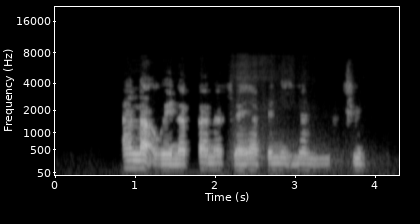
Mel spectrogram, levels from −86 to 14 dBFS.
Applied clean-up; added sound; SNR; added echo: neural separator model SepFormer DNS4.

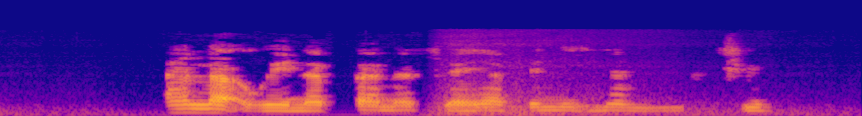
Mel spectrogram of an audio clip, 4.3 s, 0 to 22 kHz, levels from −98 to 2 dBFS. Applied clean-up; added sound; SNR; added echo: none; Breathing; 20 dB; none.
